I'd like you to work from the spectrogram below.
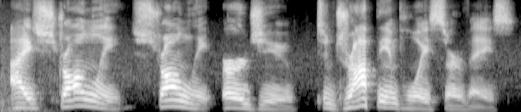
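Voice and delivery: slow, weighted strongly, strongly; slow earnest urging of the audience; emphatic plea. Real, not acted. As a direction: lean hard on each strongly. Closing appeal to the audience.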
